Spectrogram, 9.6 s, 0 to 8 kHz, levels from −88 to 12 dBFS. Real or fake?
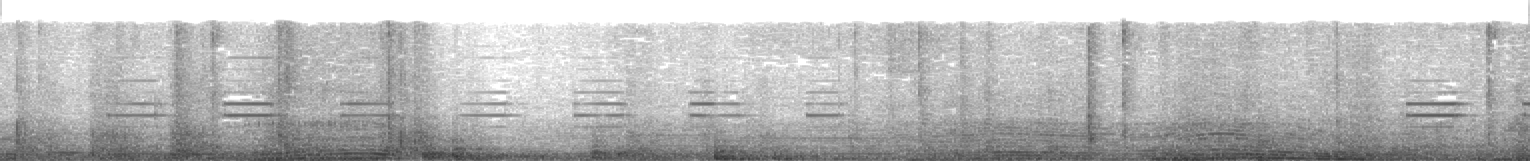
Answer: real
